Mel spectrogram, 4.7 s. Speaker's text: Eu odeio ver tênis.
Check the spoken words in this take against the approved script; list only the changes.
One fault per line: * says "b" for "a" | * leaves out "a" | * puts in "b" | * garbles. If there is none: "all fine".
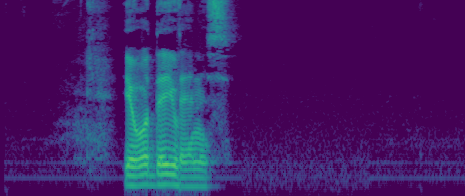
* leaves out "ver"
